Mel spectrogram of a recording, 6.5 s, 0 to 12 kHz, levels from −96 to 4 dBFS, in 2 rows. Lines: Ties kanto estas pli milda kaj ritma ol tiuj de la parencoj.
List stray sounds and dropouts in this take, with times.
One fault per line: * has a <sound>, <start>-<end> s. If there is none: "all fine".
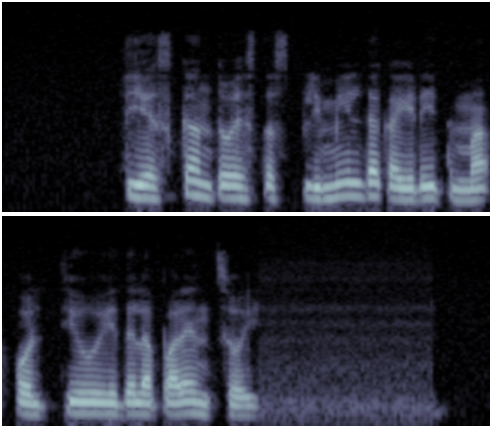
all fine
